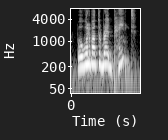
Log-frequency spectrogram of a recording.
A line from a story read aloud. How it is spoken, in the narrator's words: I cried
